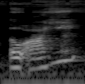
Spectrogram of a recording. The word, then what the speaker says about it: Oahe: Oahe.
